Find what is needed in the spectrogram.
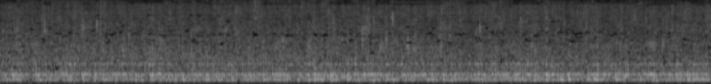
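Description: Steady rain hiss, with a steady low hum underneath.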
